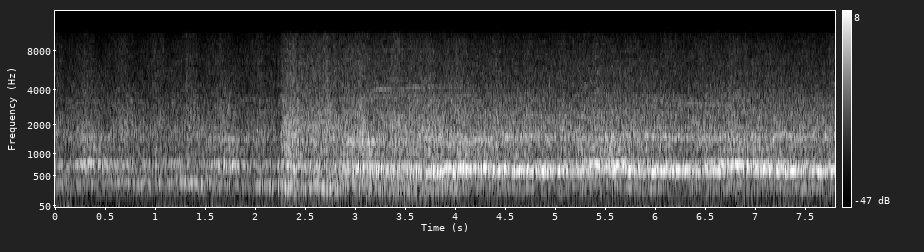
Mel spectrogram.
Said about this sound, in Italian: Tifosi svizzeri si fanno sentire. Il coro è Svizzernati, che vuol dire, di grazia? Svizzernati?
